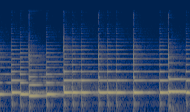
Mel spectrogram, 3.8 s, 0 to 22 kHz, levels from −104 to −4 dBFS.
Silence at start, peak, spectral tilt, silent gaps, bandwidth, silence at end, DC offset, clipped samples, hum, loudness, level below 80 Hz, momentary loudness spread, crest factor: 0 s; -26 dBFS; -3 dB/octave; none; 13.5 kHz; 0 s; under 0.1%; under 0.1%; none; -40 LUFS; -82 dBFS; 4 LU; 14 dB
